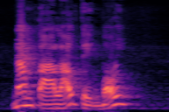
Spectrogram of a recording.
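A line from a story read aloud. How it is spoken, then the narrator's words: Joyful exclamation. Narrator (Vietnamese): Chí Tôn hoan hỷ kêu lên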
